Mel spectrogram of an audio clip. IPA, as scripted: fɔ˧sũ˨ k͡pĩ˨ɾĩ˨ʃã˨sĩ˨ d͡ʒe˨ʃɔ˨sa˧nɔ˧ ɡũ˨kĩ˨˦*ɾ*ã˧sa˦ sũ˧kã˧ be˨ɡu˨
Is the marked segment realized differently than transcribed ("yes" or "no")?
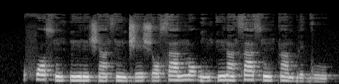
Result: no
